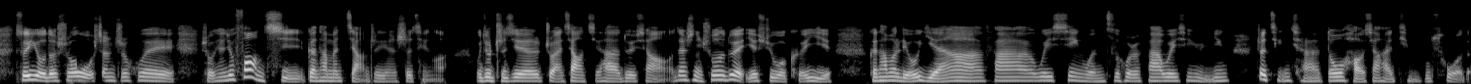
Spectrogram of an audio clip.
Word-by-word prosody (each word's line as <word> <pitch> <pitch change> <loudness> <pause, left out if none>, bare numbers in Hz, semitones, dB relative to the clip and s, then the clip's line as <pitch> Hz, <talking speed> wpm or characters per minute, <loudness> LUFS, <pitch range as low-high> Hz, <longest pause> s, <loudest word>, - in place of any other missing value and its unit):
所 205 - +8
以 - - +6
有 190 -5 +7
的 165 +1 +4
时 170 +2 -2
候 185 - +6
我 165 -5 +3
甚 180 +1 -3
至 175 0 -4
会 165 -5 -1 0.2
首 140 - -3
先 170 +5 -4
就 220 - +3
放 230 - +6
弃 145 -4 -1
跟 175 -2 +2
他 170 - 0
们 160 -1 -3
讲 - - -3
这 145 - -8
件 140 0 -8
事 140 +2 -4
情 - - -13
了， - - -13 0.3
我 - - -2
就 170 +1 +3
直 155 0 -2
接 160 0 +3
转 140 -3 -1
向 150 -1 +2
其 145 - -10
他 145 -1 0
的 135 - -1
对 145 +1 -4
象 145 -1 -4
了。 - - -15
但 205 0 +1
是 205 - -3
你 185 - -1
说 215 +8 +1
得 215 - +3
对， 225 +2 +5
也 155 +2 -1
许 165 +1 -5
我 145 -3 0
可 140 - -7
以 150 -2 -1 0.4
跟 170 - +1
他 180 - +3
们 180 -1 +1
留 150 +1 +3
言 150 -6 +3
啊， 165 0 +1
发 175 +1 -1
微 180 +1 -2
信 180 -1 -5
文 145 -1 -5
字 170 +3 -6
或 170 -1 -2
者 155 - -4
发 165 -1 +1
微 170 0 +1
信 170 +1 -8
语 155 - -8
音， 170 +1 -5 0.3
这 - - +6
听 195 -5 -5
起 - - -10
来 75 +1 -4
都 175 +1 +3
好 130 -7 -1
像 150 +1 -5
还 125 -5 -5
挺 75 - -13
不 - - -11
错 - - -6
的。 - - -15
165 Hz, 315 characters per minute, -22 LUFS, 150-175 Hz, 0.4 s, 所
